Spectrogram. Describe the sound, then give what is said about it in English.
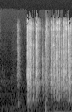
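Rapid typing on a computer keyboard: a single key tap, then a dense flurry of quick, clattering keystrokes that continues steadily to the end, with no voices. “Miss, what are you typing?”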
